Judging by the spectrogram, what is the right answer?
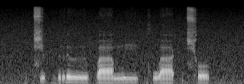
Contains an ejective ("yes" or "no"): no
